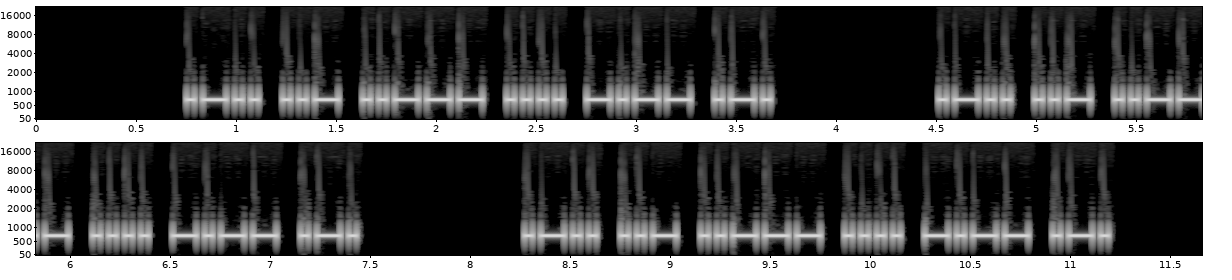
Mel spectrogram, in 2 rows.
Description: Morse code, heard as a keyed tone, about 30 wpm, 700 Hz. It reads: LU2HYR LU2HYR LU2HYR
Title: DXCC-100 Call Signs - 6 Characters - Repeated 3x - 30wpm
